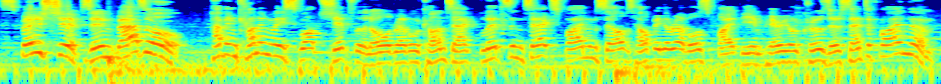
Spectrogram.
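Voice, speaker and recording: A man with a fairly high voice narrates an adventure serial like a dramatic announcer. Music plays under his scripted delivery. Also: animated, normal speed, hardly any pauses, poor audio. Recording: music behind the voice.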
